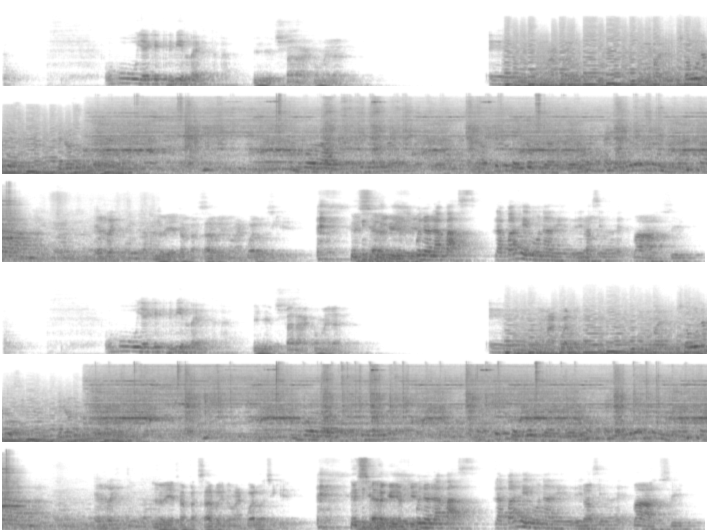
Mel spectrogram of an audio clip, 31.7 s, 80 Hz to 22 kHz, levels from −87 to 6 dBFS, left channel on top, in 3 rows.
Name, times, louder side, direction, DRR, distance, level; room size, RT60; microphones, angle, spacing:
voice 1, 1.5-3.4 3.8-4.3 7.3-8.5 9.7-10.9 11.4-12.5 14.2-14.6 14.8-16.5 17.6-21.8 22.5-23.1 25.9-26.3 27.1-28.1 28.5-30.5, left 1 dB, 10° left, 2 dB, 6.1 m, -37 dB
voice 2, 3.8-5.1 7.9-9.1 13.8-13.9 23.4-25.5 26.4-27.5 29.7-30.1 30.6-31.4, right 1 dB, 70° right, 3 dB, 5.1 m, -37 dB
sound 1, 7.5-12.5, left 1 dB, 30° left, 3.7 m, -33 dB
sound 2, 9.4-23.5, left 2 dB, 55° left, 2.8 m, -40 dB
sound 3, 11.8-21.3, right 3 dB, 30° right, 6.3 m, -32 dB
27.5 x 21.5 x 8.3 m, 1.1 s
head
